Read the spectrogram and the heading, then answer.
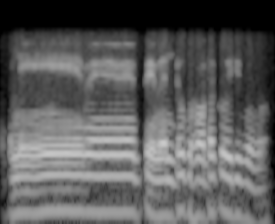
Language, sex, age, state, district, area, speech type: Assamese, male, 30-45, Assam, Majuli, urban, conversation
